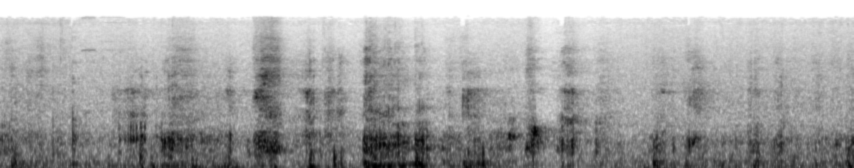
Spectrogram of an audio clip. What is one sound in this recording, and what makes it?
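Paws scuffle on a rug.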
